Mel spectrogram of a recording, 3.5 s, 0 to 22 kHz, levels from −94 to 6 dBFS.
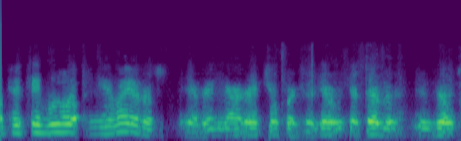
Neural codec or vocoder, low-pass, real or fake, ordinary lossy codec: codec, 16 kHz, 1 kbps, FreqCodec, smaller model; 7.2 kHz; fake; MP3, 96 kbps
